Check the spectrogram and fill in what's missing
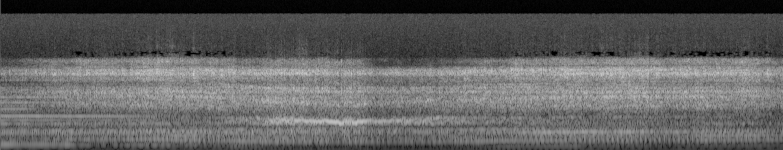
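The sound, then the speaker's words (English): A car engine roars steadily at high revs, loud, its droning pitch rising slightly mid-way as the car speeds along the road toward San Juan. No voices. “Out to the car, fast. We've got about one chance in ten of getting to San Juan before they catch us.”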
